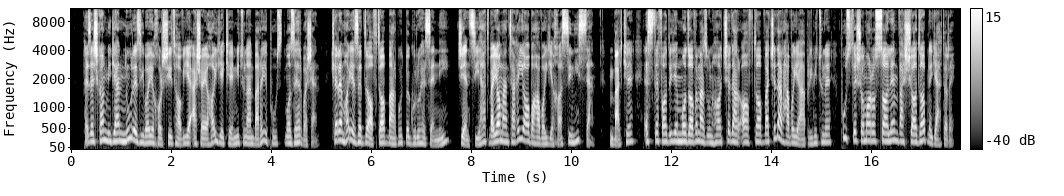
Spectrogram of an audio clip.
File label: narration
